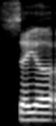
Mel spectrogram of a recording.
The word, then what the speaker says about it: Seiya: I believe it's Seiya. I may be pronouncing it wrong, but I will call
